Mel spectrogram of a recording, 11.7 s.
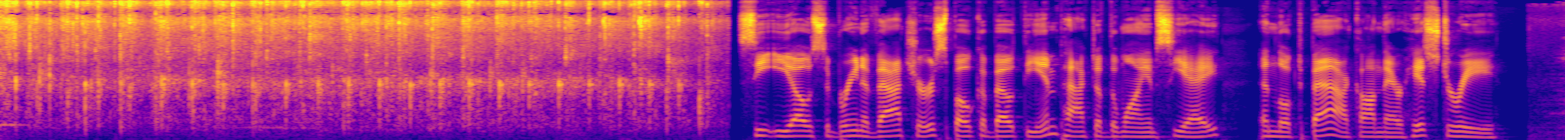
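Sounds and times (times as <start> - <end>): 
crowd applause: 0.0 - 5.5
speech: 5.6 - 11.7.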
